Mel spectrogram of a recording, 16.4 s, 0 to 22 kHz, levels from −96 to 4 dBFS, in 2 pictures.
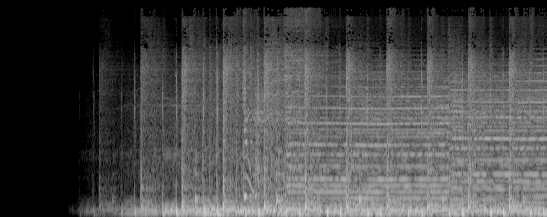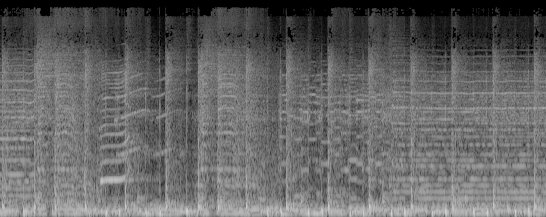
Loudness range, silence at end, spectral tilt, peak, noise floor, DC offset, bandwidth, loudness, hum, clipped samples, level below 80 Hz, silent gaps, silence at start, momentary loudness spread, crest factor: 3 LU; 0 s; -4.5 dB/octave; -6 dBFS; under -90 dBFS; under 0.1%; 19.5 kHz; -24 LUFS; none; under 0.1%; -34 dBFS; none; 1.5 s; 3 LU; 18 dB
